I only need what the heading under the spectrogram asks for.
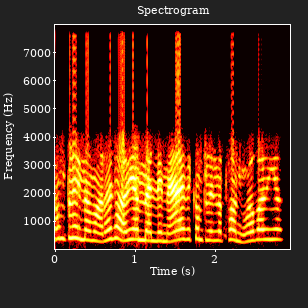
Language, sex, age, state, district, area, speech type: Dogri, female, 18-30, Jammu and Kashmir, Kathua, rural, conversation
